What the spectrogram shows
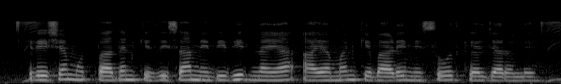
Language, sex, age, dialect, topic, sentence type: Magahi, male, 18-24, Western, agriculture, statement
